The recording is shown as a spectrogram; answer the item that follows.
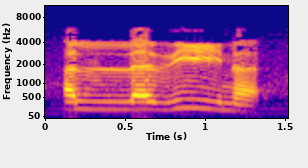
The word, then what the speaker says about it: الذين: و اما کلمه الذین، الذین با حرف ذال نوشته میشه و با ذال هم باید خونده بشه.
